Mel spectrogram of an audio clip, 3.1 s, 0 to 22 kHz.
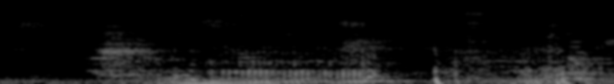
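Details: A 7-year-old pug from Rio de Janeiro snores while awake, a low, rough, rumbling snort with a sharp sniff near the end; its flat brachycephalic muzzle makes it snore a lot.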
